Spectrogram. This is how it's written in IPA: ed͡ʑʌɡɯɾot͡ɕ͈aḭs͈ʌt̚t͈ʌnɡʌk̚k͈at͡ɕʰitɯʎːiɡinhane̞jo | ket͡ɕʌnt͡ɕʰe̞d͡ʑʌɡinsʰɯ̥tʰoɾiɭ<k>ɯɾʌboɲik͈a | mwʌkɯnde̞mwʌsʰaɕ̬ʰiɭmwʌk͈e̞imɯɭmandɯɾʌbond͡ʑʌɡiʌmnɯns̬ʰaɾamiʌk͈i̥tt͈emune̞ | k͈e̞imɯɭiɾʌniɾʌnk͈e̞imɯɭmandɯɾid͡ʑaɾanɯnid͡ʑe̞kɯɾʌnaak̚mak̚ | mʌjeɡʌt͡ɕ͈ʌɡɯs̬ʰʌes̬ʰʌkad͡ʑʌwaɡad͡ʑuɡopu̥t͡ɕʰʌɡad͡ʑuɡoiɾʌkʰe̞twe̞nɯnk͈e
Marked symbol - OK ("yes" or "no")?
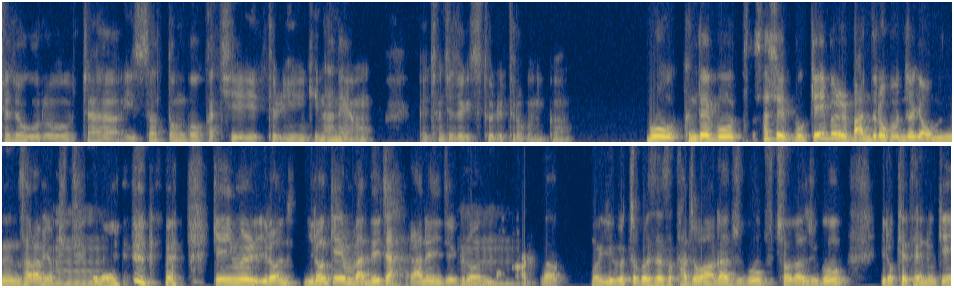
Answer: no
